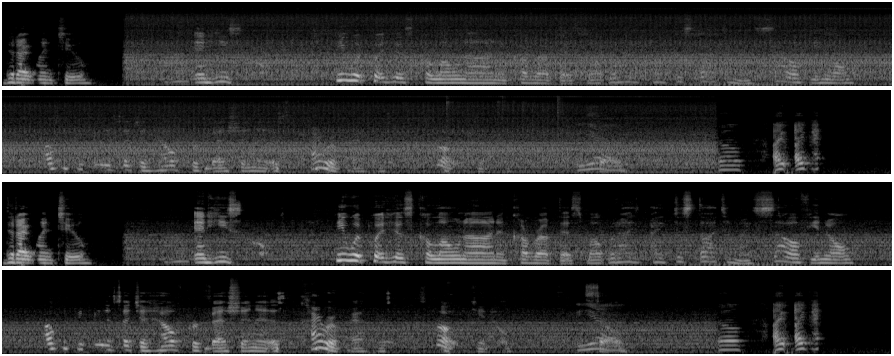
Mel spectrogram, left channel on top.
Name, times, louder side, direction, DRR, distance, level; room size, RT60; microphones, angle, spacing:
voice 1, 0.0-0.9 1.9-2.7 3.3-8.5 9.3-12.8 13.2-14.0 14.9-15.1, right 4 dB, 40° right, 0.4 m, -31 dB
sound 1, 1.2-16.1, left 5 dB, 60° left, 0.6 m, -39 dB
voice 2, 14.4-15.1 16.0-17.1, right 2 dB, 10° right, 0.7 m, -36 dB
4.1 x 3.8 x 3.1 m
head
